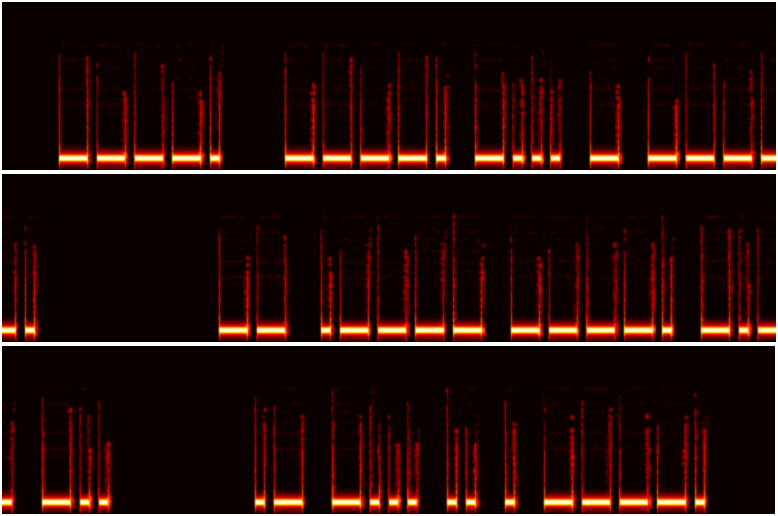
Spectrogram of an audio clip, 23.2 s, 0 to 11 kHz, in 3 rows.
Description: Morse code, heard as a keyed tone, about 13 wpm, 800 Hz. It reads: 9 9BT9 M19KD ABIE9
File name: LEZIONI / 7 GF9Z / 7 GF9 12wpm 2319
